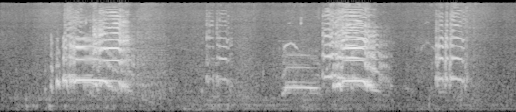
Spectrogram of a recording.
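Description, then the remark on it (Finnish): A flock of about two thousand cranes calls loudly in Korea on a cold day, with overlapping bugling, trumpet-like cries coming in four or five uneven bursts against a faint outdoor background. “Tänään kuulemma kurkia on paikalla suunnilleen pari tuhatta”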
